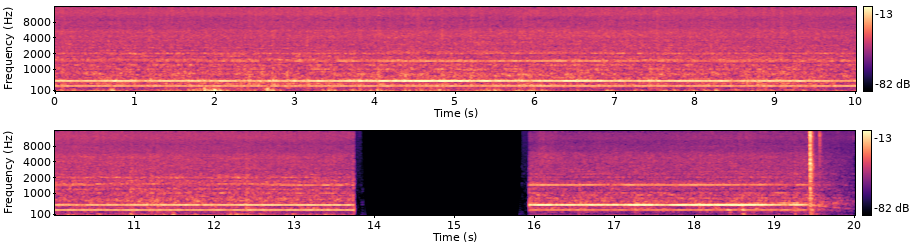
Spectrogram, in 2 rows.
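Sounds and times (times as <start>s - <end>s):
faint steady hum: 0.0s - 13.8s.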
